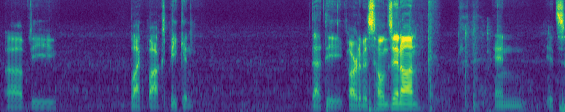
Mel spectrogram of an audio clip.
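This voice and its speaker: A man narrating a tabletop game as game master, casually and haltingly, improvising as he goes. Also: sits low, pushed and bright, clear, resonant tone.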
